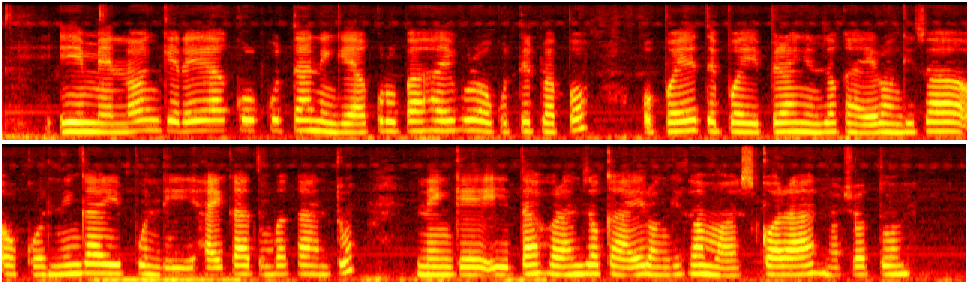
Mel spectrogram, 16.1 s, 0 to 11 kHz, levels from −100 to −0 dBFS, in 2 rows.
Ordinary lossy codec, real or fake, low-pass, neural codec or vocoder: Opus, 64 kbps; real; 9.9 kHz; none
